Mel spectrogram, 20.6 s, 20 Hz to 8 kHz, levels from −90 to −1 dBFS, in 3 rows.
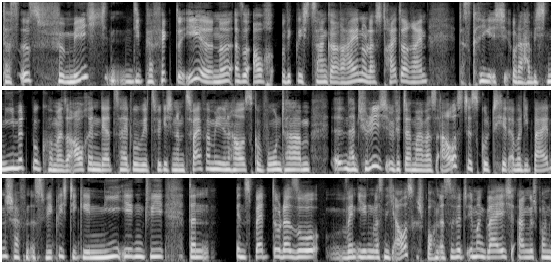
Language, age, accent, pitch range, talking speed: German, 30-49, German, 185-215 Hz, 195 wpm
